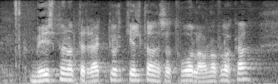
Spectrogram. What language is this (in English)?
Icelandic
